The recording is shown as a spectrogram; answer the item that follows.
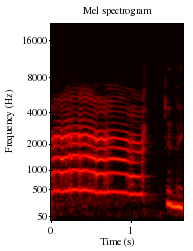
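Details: A female pet caracal gnawing her favourite toy utters a long, steady, nasal wail for just over a second, slightly falling at the end, followed by a woman's voice speaking in Russian.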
